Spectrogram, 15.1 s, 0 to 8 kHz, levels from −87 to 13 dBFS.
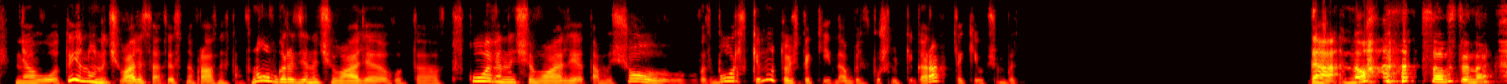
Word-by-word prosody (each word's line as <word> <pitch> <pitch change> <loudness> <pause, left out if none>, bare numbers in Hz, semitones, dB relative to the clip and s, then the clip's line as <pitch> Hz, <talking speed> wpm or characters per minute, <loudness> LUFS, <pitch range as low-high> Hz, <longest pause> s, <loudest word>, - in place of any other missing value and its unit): М, 175 -2 -5
вот. 165 - -6
И 460 -1 +6
ну 285 -5 +1
ночевали, 215 +2 +1
соответственно, 155 -2 -10
в - - -21
разных 140 -4 -5
там 155 - -27
В - - -26
Новгороде 255 -9 0
ночевали, 185 -6 -3
вот, 135 -1 -16
э, 135 -1 -14
в 125 - -31
Пскове 315 -5 0
ночевали, 200 -7 -4
там 135 - -13
ещё 180 - -4
в 150 - -13
Изборске. 290 - -6
Ну 450 -1 -4
то 210 - -7
есть 185 +1 -10
такие, 175 -6 -13
да, 155 +5 -11
были 180 - -16
в 130 - -30
Пушкинских 150 -2 -18
горах. 305 +3 +1
Такие 175 0 -16
в - - -19
общем 100 - -18
были. - - -20 2.9
Да, - - +7
но, 200 +5 +7 0.5
собственно, 255 -4 +1
195 Hz, 145 wpm, -21 LUFS, 155-250 Hz, 2.9 s, Да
